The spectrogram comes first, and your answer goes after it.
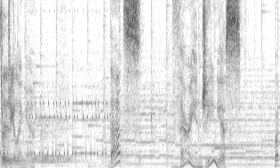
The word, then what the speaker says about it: Darjeeling: Is that how you pronounce it? Darjeeling, yeah.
